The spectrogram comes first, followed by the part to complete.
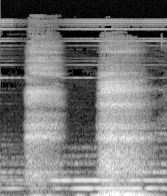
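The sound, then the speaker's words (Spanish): A deep breath drawn in sharply, a short pause, then a longer, slower airy exhale that releases gently, like a relaxed sigh, during a guided relaxation breathing exercise. No talking. “Inhalo profundo y dejo salir.”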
